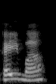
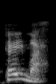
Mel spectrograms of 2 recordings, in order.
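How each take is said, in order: First: The word ends on an open vowel. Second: The word ends with an added breathy h. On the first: This is the word's original form. "Sebenarnya kaima" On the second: This form is allowed when nothing follows. "boleh dipakai"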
